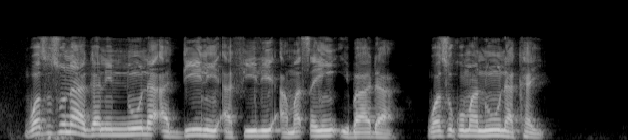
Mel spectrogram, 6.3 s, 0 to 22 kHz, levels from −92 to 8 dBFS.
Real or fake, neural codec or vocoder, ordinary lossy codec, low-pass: real; none; none; 7.2 kHz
